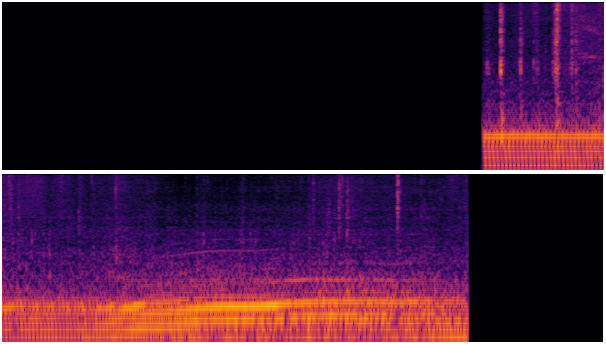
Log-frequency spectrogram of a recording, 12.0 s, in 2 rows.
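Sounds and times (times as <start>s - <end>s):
car engine accelerating: 4.8s - 10.7s.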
